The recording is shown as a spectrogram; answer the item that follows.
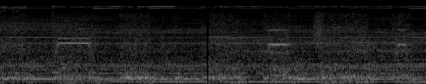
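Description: Home-built large-format FDM 3D printer printing, its stepper motors moving the print head with a steady hum and whir. Two brief high-pitched stepper tones chirp, about half a second in and again near the end.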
